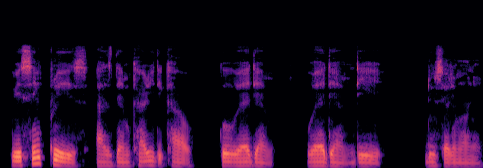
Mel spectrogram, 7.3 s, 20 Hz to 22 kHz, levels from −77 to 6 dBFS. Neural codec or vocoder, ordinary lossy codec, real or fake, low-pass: codec, 16 kHz, 16 kbps, FreqCodec, larger model; none; fake; 7.2 kHz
